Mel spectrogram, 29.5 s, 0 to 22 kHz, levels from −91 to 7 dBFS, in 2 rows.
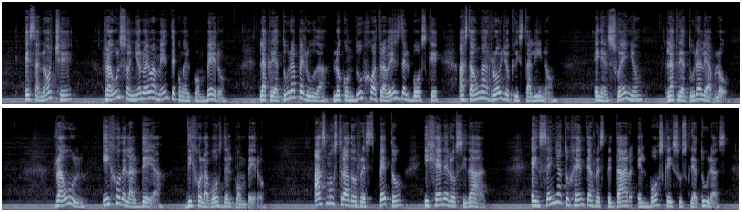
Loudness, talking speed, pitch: -25 LUFS, 110 wpm, 160 Hz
